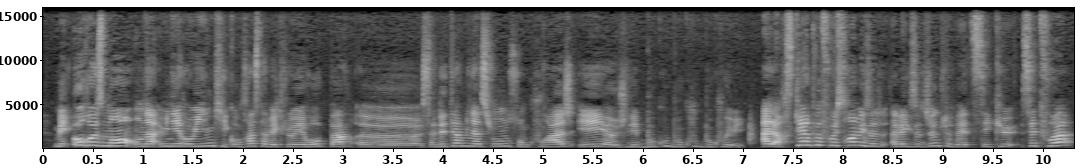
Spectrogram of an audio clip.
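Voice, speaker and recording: A young woman chatting casually as she reviews TV dramas, emphatic, with frequent filler sounds. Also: high-pitched.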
